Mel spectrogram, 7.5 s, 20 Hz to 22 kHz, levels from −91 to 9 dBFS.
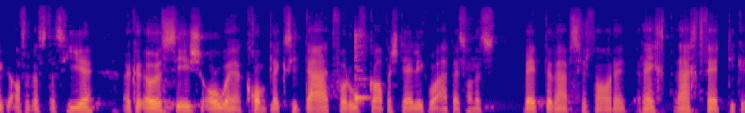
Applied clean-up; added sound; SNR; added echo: classical method spectral subtraction.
